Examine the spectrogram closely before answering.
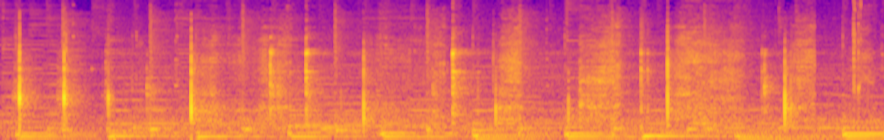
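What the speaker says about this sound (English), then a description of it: "Now using a kitchen shear, go ahead and chop your green onions. Chop your pickles." Kitchen shears snipping through green onions and pickles, a run of sharp, close cuts in an uneven rhythm with a steady scraping and clatter of dishware between them, no talk.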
